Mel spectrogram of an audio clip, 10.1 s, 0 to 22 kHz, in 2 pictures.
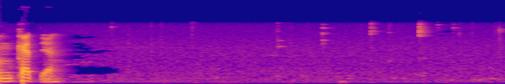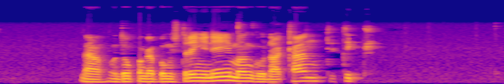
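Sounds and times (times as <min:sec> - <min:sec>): computer keyboard keystrokes: 0:02.8 - 0:05.1.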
